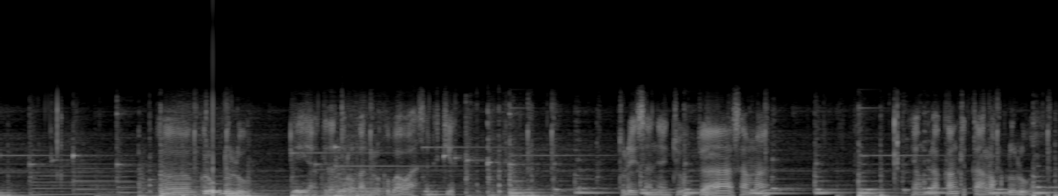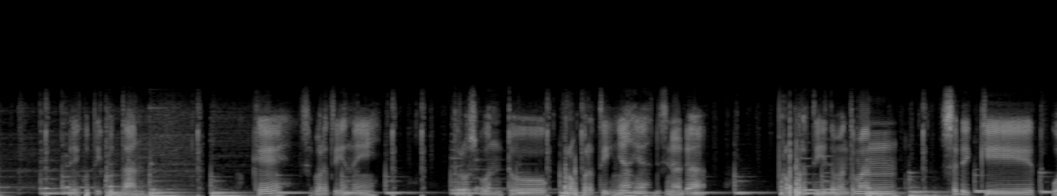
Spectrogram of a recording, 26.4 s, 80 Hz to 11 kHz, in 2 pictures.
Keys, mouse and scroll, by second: 6.0 ctrl+z, 6.4-10.8 drag, 10.4 z, 11.0 right click, 12.3-21.8 drag, 23.2 ctrl+scroll up 1, 24.6 shift+click, 26.3 ctrl+scroll down 1.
